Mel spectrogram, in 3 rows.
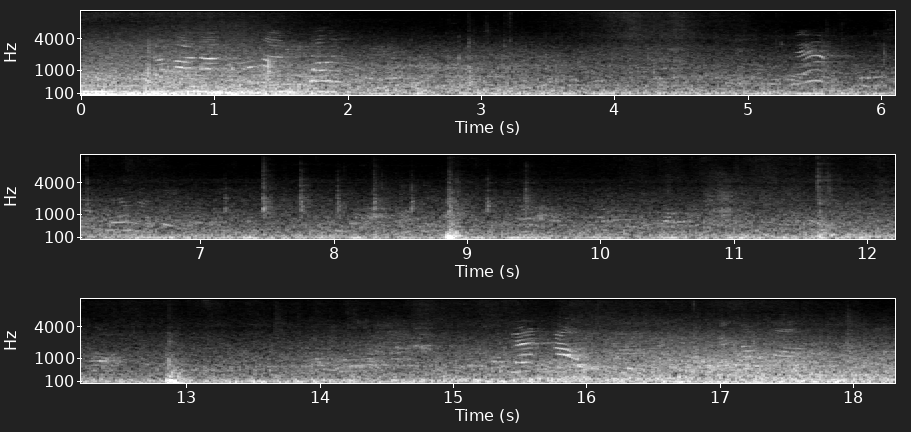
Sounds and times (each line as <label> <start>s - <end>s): Traffic Sound 15.2s - 18.3s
